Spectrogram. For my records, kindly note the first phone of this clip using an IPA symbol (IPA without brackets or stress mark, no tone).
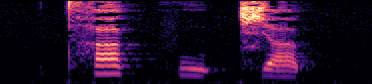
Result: tʰ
